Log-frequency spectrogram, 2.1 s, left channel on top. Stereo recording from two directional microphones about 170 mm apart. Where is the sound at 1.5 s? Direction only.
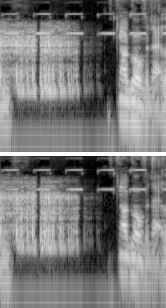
20° left (ahead or behind).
